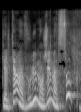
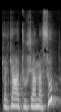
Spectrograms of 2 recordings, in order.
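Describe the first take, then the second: First: It is said in an angry voice. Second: It is said in a big deep voice.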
